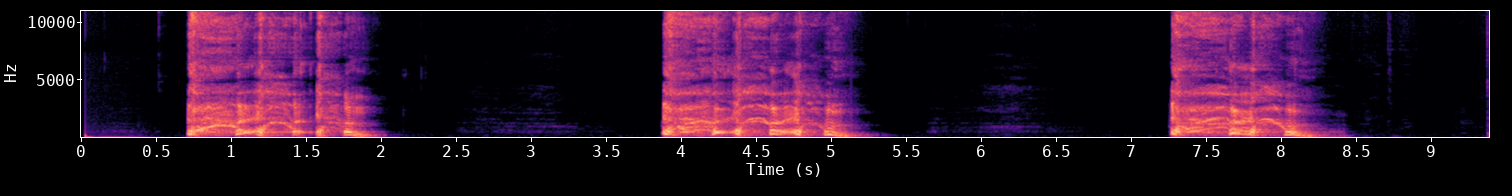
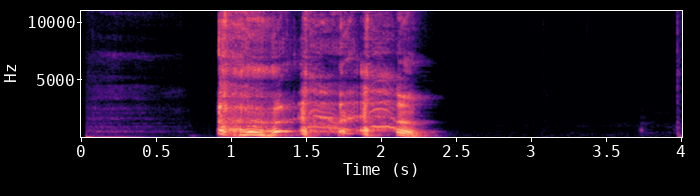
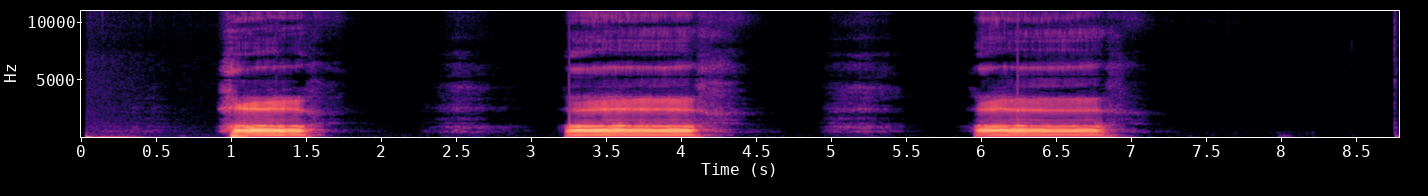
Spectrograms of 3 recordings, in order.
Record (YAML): three_cough_length: 9.4 s
three_cough_amplitude: 32767
three_cough_signal_mean_std_ratio: 0.45
cough_length: 4.0 s
cough_amplitude: 30913
cough_signal_mean_std_ratio: 0.42
exhalation_length: 8.8 s
exhalation_amplitude: 32767
exhalation_signal_mean_std_ratio: 0.45
survey_phase: alpha (2021-03-01 to 2021-08-12)
age: 45-64
gender: Male
wearing_mask: 'No'
symptom_none: true
smoker_status: Current smoker (11 or more cigarettes per day)
respiratory_condition_asthma: false
respiratory_condition_other: false
recruitment_source: REACT
submission_delay: 2 days
covid_test_result: Negative
covid_test_method: RT-qPCR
